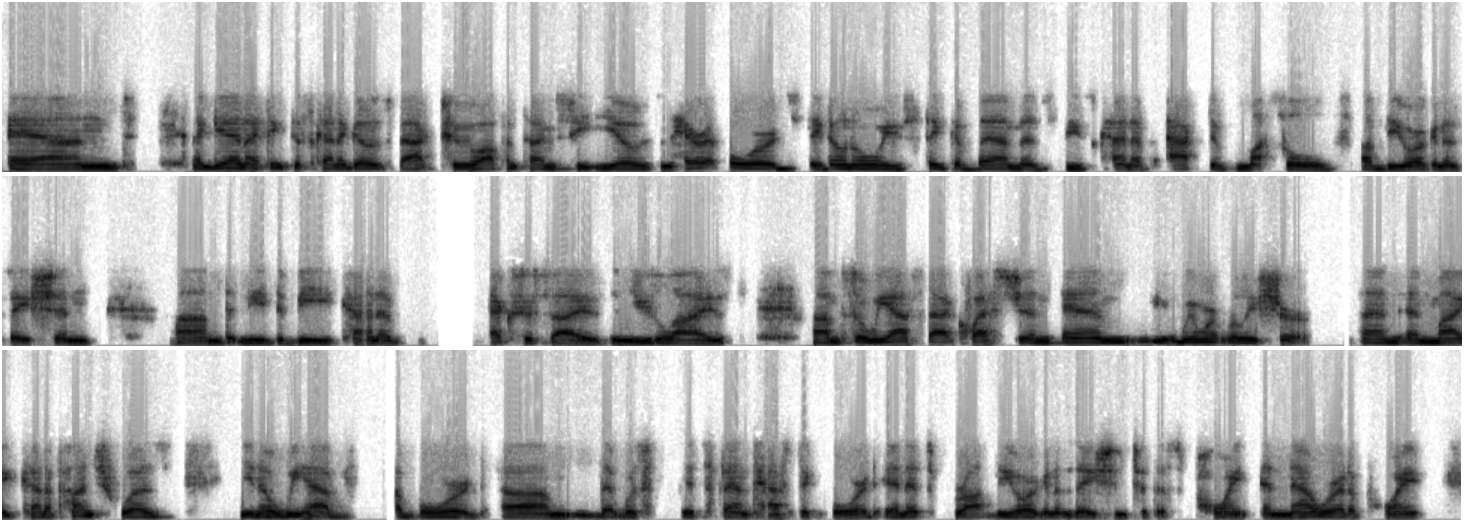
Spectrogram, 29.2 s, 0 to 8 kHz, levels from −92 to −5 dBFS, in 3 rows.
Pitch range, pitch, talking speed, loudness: 80-95 Hz, 85 Hz, 175 wpm, -11 LUFS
